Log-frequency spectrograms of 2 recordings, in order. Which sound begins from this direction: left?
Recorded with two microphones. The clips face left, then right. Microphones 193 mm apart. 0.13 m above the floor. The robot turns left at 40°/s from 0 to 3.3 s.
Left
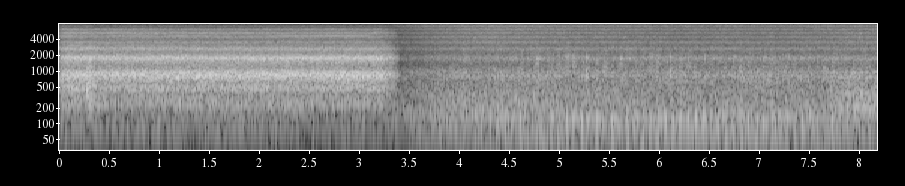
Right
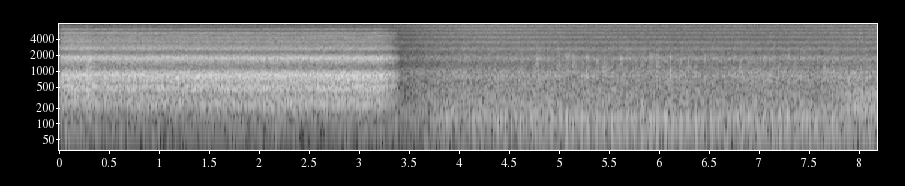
A clap, at 0.3 s.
